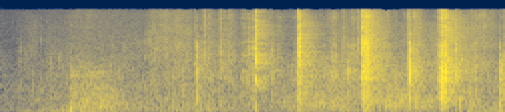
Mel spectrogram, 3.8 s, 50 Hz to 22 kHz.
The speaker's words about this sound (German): ich habe hier noch einen Umschlag. Ich habe jetzt hier noch die Nummer 5. Okay. Die mache ich mal auf.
